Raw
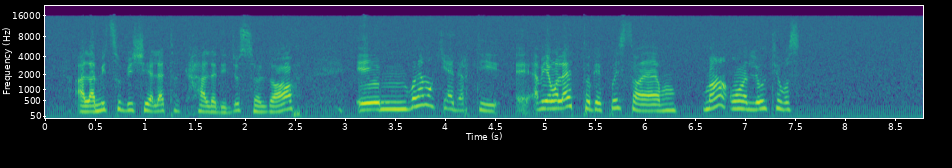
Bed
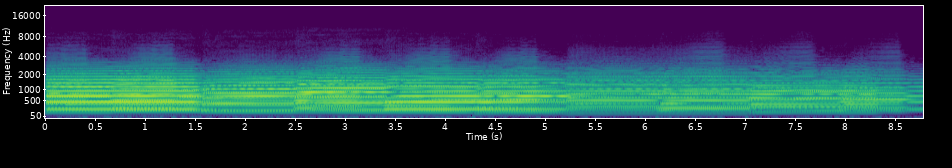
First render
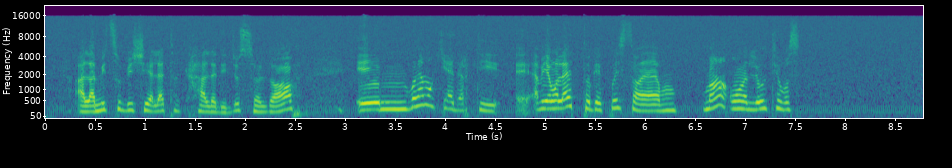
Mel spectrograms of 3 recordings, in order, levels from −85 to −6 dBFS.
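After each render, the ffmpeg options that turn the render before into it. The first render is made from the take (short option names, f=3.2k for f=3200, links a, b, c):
-af "bandreject=f=50:t=h:w=4,bandreject=f=100:t=h:w=4"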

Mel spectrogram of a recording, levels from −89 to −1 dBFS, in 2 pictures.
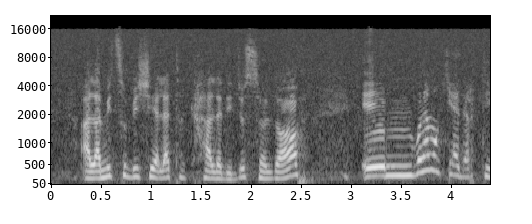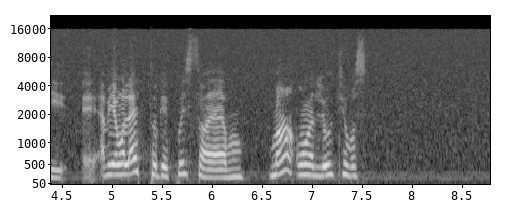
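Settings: -af "afftdn=nr=6:nf=-36"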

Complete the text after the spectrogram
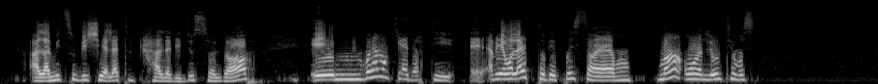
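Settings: -af "afwtdn=0.0316"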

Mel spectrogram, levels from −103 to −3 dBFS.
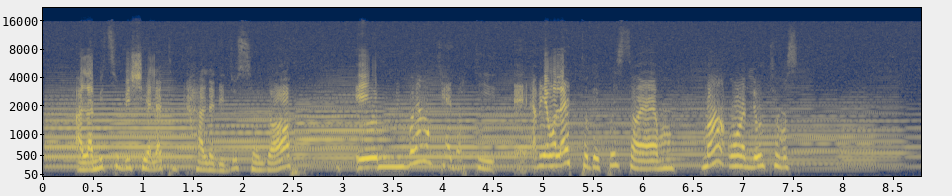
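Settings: -filter_complex "[1:a]volume=-8.5dB[a];[0:a][a]amix=inputs=2:normalize=0"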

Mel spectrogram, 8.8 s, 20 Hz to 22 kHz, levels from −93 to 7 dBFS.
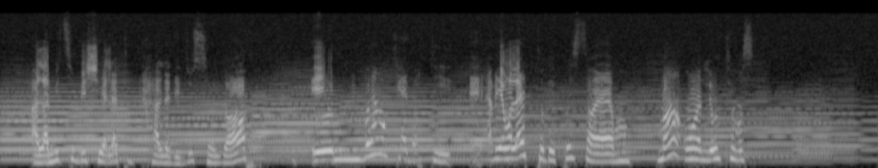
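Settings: -af "volume=-4.5dB"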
